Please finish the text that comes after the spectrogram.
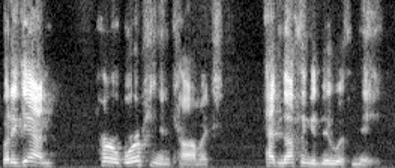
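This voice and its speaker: An older man in his seventies, a comic artist recalling his early career in a relaxed interview, unhurried with frequent restarts. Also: medium pitch, breathy edge, rough recording. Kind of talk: casual conversational interview.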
